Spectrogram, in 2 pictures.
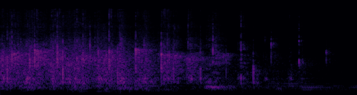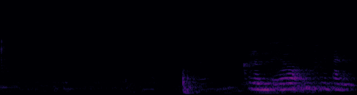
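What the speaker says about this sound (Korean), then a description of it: "두 번째 시간도 힘내시라는 의미로 큰 박수로 보내드릴까요?" Applause from an audience in a church hall, dense and loud at the start, thinning into scattered claps before fading, with talk returning near the end.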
